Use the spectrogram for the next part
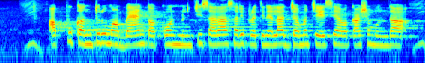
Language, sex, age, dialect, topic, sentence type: Telugu, female, 18-24, Southern, banking, question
